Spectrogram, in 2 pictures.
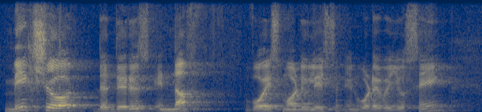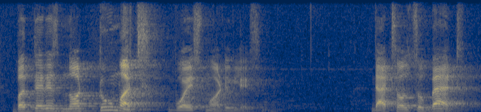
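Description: A young man with an Indian accent giving an instructional talk as a coach, stressing keywords emphatically and pausing deliberately. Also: medium pitch, animated. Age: young adult. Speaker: interview coach. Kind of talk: instructional lecture to camera. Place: indoor studio in front of a digital whiteboard. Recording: roomy echo.

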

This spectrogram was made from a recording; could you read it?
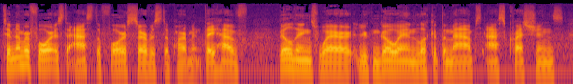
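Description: A man in his thirties giving casual camping tips straight to camera outdoors, relaxed and conversational with frequent ums. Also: lowish voice, normal speed. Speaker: motorcycle camping vlogger. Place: outdoors in a sunny wooded campsite.

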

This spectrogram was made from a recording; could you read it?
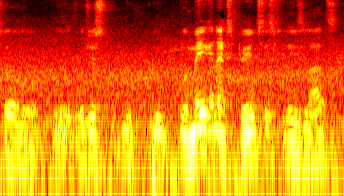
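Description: A middle-aged man, a football first team coach, talking in a relaxed, proud, chatty way after a match, often restarting sentences. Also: on the low side, normal speed. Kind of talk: post-match interview. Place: football stadium stand, outdoors. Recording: distant outdoor camera audio with noise.

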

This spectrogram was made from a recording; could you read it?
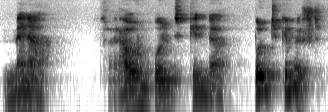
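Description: Slow, low-voiced male storyteller in echoey room. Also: huge pitch swings. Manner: measured, deliberate read-aloud delivery. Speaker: storyteller reading a folk tale aloud. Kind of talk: scripted fairy-tale narration.

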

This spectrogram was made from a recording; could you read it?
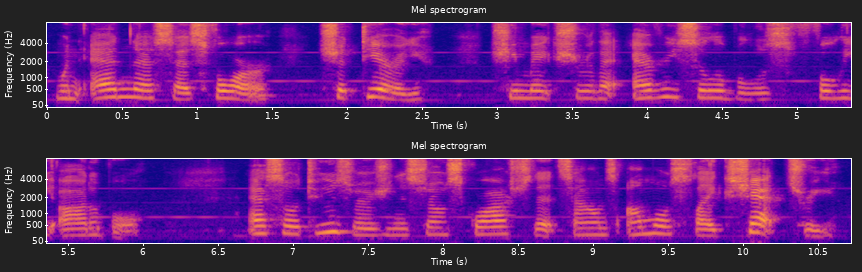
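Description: A woman reading scripted documentary narration in a careful, slightly hesitant and breathy way. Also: mid-range voice, a little hiss or hum, rough recording. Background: music.

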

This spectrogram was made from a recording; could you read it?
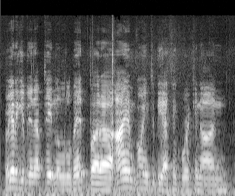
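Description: A man in his thirties hosting a casual behind-the-scenes video in an office studio, jokey and animated. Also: mid-range voice, racing, a little hiss or hum. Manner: animated, jokey, bursts into excited exclamations. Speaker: YouTube host.

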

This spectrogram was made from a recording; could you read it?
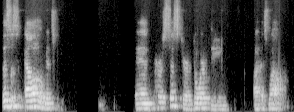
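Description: A man's voice: medium pitch, animated, measured pace, warm tone. A man giving a storytelling slideshow presentation over a video call, relating anecdotes and quoting people as he goes. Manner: anecdotal, acts out quotes. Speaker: guest speaker, photographer. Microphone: video call, away from mic. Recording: roomy, distant-mic video call sound.

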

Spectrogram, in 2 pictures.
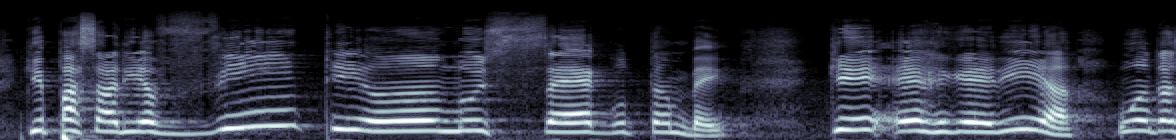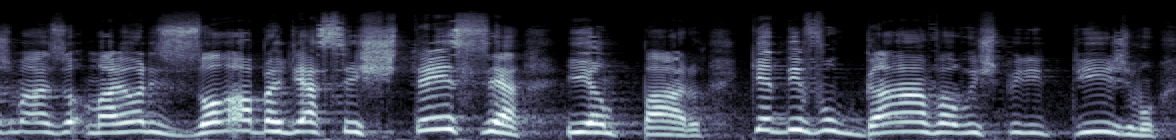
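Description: A woman in her sixties from Brazil giving a spiritist lecture at a lectern, telling a life story with dramatic pauses. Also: sits high. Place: dim lecture hall stage at a lectern. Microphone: stand mic at lectern.

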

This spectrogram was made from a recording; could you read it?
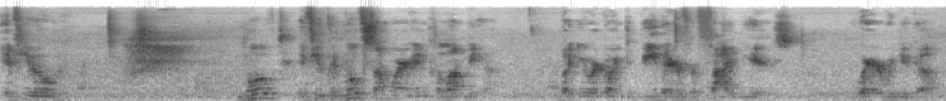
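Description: A man's voice: medium pitch, steady tone, a little slow, pauses often. A man asks questions from behind the camera in a casual, teasing way. His voice comes from some distance and bounces around an echoey room with background noise. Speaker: interviewer. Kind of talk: casual interview. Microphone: off camera, distant from the mic.

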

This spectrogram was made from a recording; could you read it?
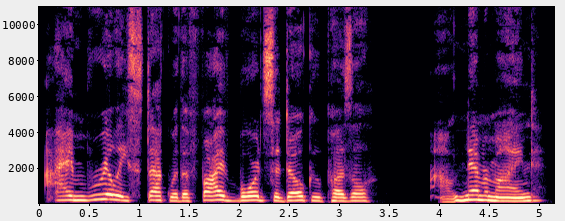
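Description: An actress playing a curious, level-headed young female detective in an adventure game, speaking in an earnest, composed, clearly enunciated way. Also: medium pitch, steady tone, a little slow, a little mellow, dry recording, clean studio sound, natural voice. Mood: friendly, matter-of-fact. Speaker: voice actor, game protagonist. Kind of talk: scripted adventure game dialogue.

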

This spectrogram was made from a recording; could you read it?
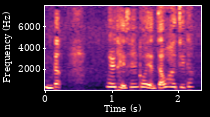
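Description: An innocent young Buddhist nun with a Hong Kong Cantonese accent. Her voice is strikingly high, anxious and halting, played for old radio drama with faint noise in the recording. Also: warm tone. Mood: frightened. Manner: hesitant, anxious, pleading.

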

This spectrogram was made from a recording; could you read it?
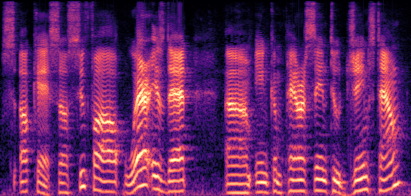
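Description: A man acts out a naive immigrant wife on a prank call. The voice is high and very sharp, slow and halting. She presses on insistently in broken English. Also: lively intonation, heavily acted. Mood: halting, earnest.

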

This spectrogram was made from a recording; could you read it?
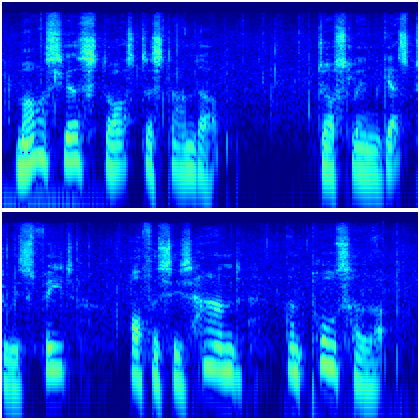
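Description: A man's voice: fairly high pitch, animated, a little slow, a little hiss or hum. A man narrating scene directions for a period romance audio drama in a scripted present-tense style. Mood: descriptive.

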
